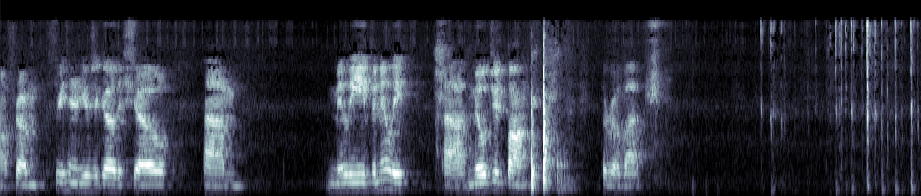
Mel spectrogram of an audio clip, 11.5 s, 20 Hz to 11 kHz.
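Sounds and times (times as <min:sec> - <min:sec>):
speech: 0:00.1 - 0:03.1, 0:04.1 - 0:08.3
computer keyboard typing: 0:09.5 - 0:11.5.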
